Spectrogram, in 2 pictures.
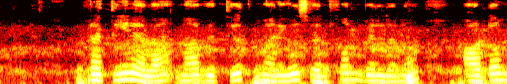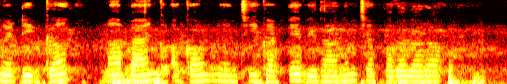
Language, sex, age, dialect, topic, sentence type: Telugu, female, 18-24, Utterandhra, banking, question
